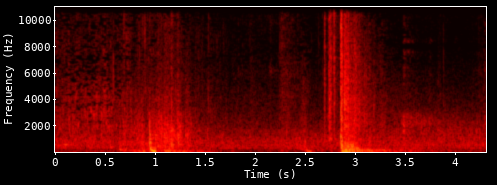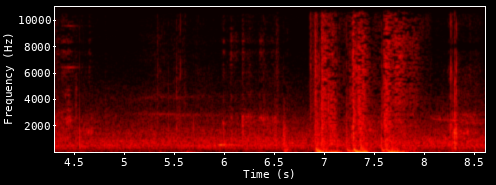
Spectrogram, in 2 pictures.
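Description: A sniper rifle fires in a video game.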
